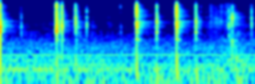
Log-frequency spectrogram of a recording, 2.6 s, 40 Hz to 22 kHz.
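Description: Sharp mechanical clicks from the switch on a John Deere 310D backhoe reverser solenoid being tested on a bench, about eight close, crisp snaps in an irregular rhythm with no talk.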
